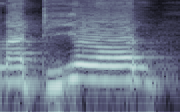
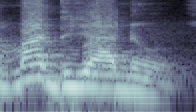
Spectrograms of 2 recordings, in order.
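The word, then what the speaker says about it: مدين: mim dal ya nun apa bacanya bukan Madiun kalau Madiun dekat Ponorogo Jawa Timur ini bacanya madyanu.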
